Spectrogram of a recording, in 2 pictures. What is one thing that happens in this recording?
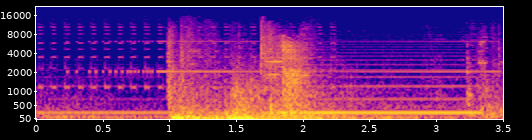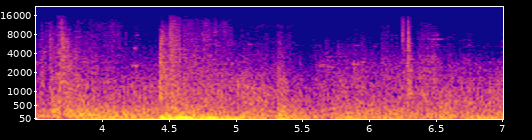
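Shells explode with deep blasts.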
